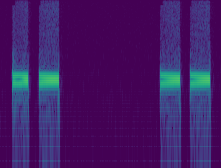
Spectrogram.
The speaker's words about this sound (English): All right, let's go. Calling Ireland. Calling the guy. I don't know. His phone's ringing. I guess he's not answering.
